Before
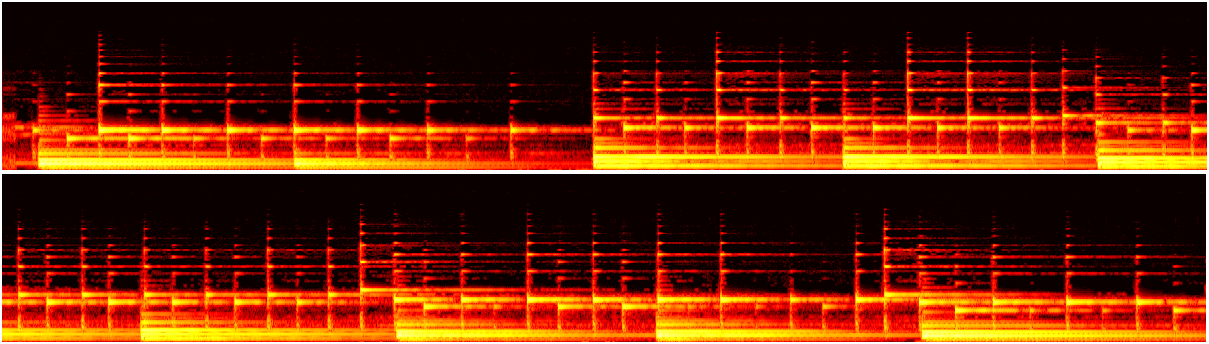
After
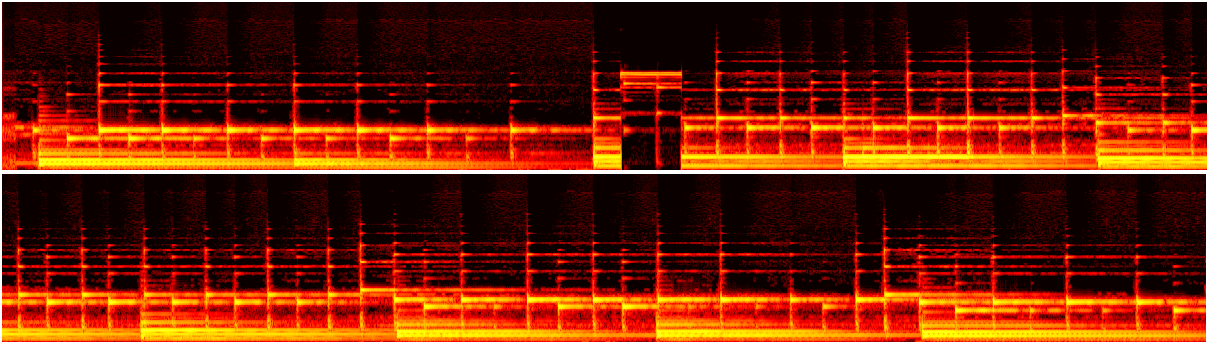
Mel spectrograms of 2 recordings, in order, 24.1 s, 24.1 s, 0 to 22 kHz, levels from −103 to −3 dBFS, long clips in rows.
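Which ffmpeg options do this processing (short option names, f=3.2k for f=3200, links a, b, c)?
-filter_complex "[0:a]asettb=1/sr,asplit=3[a][b][c];[a]atrim=end=6.184[d];[b]atrim=start=6.18:end=6.79,asetpts=PTS-STARTPTS,afade=t=in:d=0.004:c=qsin,afade=t=out:st=0.606:d=0.004:c=qsin,lowpass=f=3.4k:t=q:w=0.5098,lowpass=f=3.4k:t=q:w=0.6013,lowpass=f=3.4k:t=q:w=0.9,lowpass=f=3.4k:t=q:w=2.563,afreqshift=-4000[e];[c]atrim=start=6.786[f];[d][e]acrossfade=d=0.004:c1=hsin:c2=qsin[g];[g][f]acrossfade=d=0.004:c1=qsin:c2=hsin,asettb=1/sr,asplit=3[h][i][j];[h]atrim=end=8.604[k];[i]atrim=start=8.6:end=9.71,asetpts=PTS-STARTPTS,afade=t=in:d=0.004:c=qsin,afade=t=out:st=1.106:d=0.004:c=qsin,equalizer=f=520:w=0.85:g=9.5[l];[j]atrim=start=9.706[m];[k][l]acrossfade=d=0.004:c1=hsin:c2=qsin[n];[n][m]acrossfade=d=0.004:c1=qsin:c2=hsin,highshelf=f=3k:g=11.5,acrossover=split=240|910|2800[o][p][q][r];[o]acompressor=threshold=-35dB:ratio=4[s];[p]acompressor=threshold=-27dB:ratio=4[t];[q]acompressor=threshold=-38dB:ratio=4[u];[r]acompressor=threshold=-58dB:ratio=4[v];[s][t][u][v]amix=inputs=4:normalize=0"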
